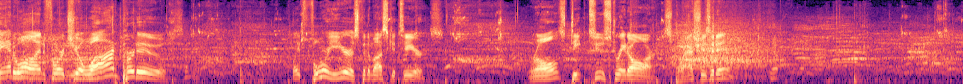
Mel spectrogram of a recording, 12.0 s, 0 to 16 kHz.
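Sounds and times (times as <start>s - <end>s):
murmur of arena crowd: 0.0s - 12.0s.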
